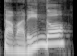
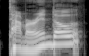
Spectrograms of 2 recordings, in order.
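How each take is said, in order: First: It is said with a Spanish accent. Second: It is said with an English accent.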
